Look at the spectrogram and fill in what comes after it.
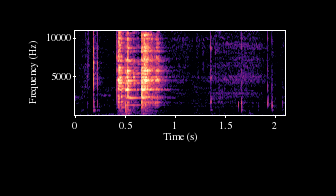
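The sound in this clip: A utensil scrapes and clinks against a bowl while smoothing a dough mixture, with two loud bursts of scraping followed by a few lighter, scattered taps.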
